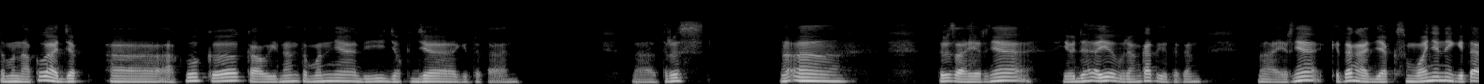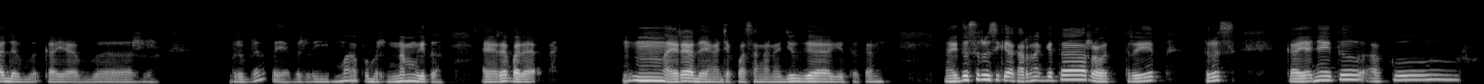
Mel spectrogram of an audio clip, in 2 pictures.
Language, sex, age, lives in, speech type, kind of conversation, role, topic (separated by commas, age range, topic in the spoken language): Indonesian, male, 45-49, Indonesia, conversation, podcast, guest, Apa momen perjalanan paling berkesan dalam hidupmu?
